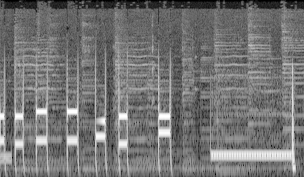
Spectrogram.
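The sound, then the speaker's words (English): A quick run of about seven telephone keypad tones, each a short two-pitch beep in brisk irregular rhythm, as someone dials Curdo, followed by a steady, clear ringback tone. “Hey, let's call this Curdo.”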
